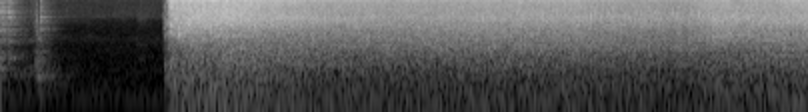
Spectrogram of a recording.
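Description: Raw potato pieces sizzling in hot refined oil in a karahi, just added for frying. The sizzle starts suddenly about a second in as the potatoes go in, then holds steady and loud.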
